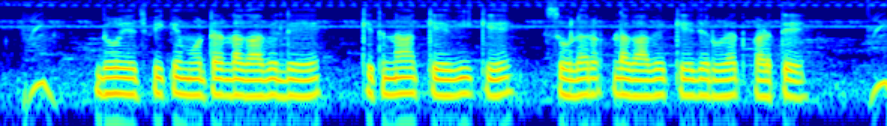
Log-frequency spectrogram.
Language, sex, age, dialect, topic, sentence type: Magahi, male, 31-35, Southern, agriculture, question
